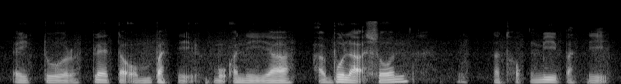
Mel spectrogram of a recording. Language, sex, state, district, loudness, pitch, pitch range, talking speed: Mizo, male, Mizoram, Aizawl, -22 LUFS, 95 Hz, 90-105 Hz, 135 wpm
